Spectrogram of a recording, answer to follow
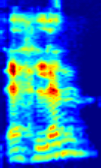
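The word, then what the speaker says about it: أهلاً: the first one is ehlen that's how we pronounce it means hi okay or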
